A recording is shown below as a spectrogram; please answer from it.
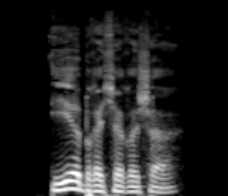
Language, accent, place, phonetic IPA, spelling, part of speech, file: German, Germany, Berlin, [ˈeːəˌbʁɛçəʁɪʃɐ], ehebrecherischer, adjective, De-ehebrecherischer.ogg
- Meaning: 1. comparative degree of ehebrecherisch 2. inflection of ehebrecherisch: strong/mixed nominative masculine singular 3. inflection of ehebrecherisch: strong genitive/dative feminine singular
